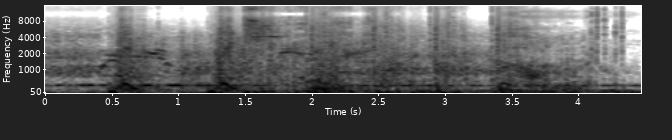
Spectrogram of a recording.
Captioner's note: gunshots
